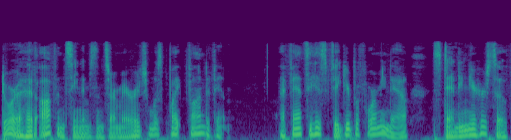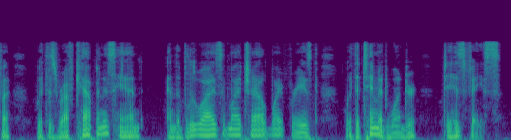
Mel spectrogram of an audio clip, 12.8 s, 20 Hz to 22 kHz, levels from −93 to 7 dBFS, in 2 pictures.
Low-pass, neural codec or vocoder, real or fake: 7.2 kHz; none; real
